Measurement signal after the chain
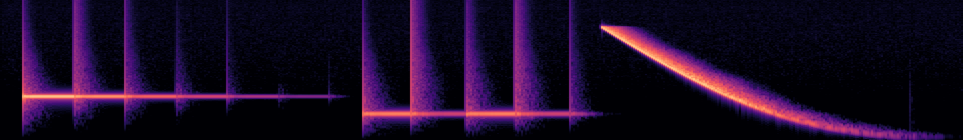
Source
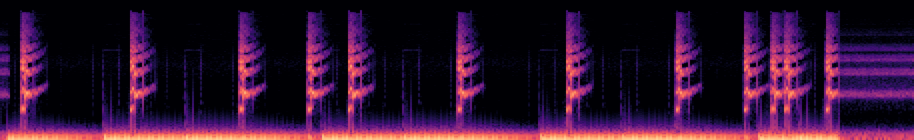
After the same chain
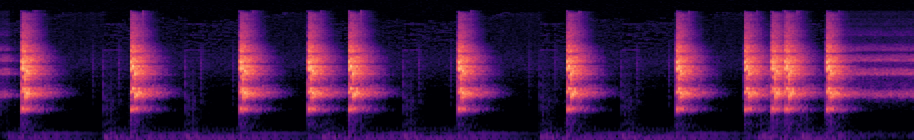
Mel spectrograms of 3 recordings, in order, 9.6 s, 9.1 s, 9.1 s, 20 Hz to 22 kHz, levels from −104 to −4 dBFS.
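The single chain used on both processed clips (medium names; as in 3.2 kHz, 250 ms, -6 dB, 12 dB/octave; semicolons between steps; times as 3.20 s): high-pass 1.1 kHz 12 dB/octave; tilt shelf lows -9.5 dB, about 1.5 kHz; simulated room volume 52 m³, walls mixed, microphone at 0.54 m; trim +2.5 dB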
